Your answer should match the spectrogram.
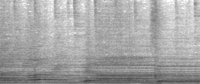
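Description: A gospel praise team of men and women singing together into handheld microphones, holding long notes.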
